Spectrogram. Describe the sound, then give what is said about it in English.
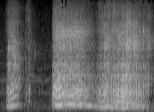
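A hand-made fart imitation: a short buzzy burst, a brief pause, then a longer, louder flapping blast lasting over a second, fairly loud with no talking. “And that wasn't actually me farting. That was just me demonstrating it by using my hands.”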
